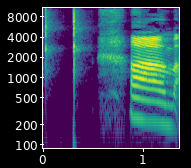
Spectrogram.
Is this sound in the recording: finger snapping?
yes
